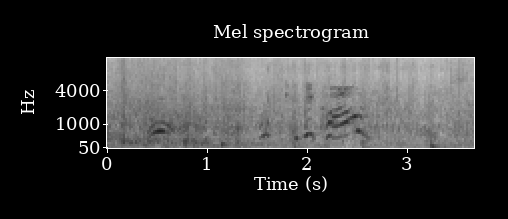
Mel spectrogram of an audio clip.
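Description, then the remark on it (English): Water splashes and sloshes in a cold waterfall pool surrounded by lush greenery, over a steady rushing background, with children's high-pitched squeals and voices breaking in as they swim and play in the pool. “When you're splashing around, it scares the eels away.”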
